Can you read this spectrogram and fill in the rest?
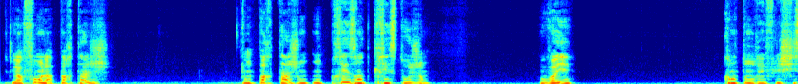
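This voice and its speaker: A man from France delivers an exhorting sermon, hammering home his point with repeated rhetorical questions. His voice is slightly husky and of middle pitch, recorded dry and close with almost no room sound. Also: dark tone, no echo. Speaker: preacher. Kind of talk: live online sermon.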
